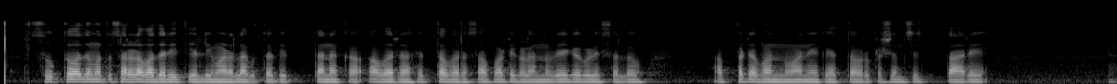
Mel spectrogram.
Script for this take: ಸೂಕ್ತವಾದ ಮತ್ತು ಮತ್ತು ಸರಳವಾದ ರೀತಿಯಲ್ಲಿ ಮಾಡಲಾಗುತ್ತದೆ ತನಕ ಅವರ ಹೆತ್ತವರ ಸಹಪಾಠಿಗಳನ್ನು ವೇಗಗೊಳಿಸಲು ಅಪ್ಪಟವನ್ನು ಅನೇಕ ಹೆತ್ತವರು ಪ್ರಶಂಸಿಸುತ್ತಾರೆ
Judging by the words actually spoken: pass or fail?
fail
